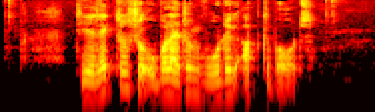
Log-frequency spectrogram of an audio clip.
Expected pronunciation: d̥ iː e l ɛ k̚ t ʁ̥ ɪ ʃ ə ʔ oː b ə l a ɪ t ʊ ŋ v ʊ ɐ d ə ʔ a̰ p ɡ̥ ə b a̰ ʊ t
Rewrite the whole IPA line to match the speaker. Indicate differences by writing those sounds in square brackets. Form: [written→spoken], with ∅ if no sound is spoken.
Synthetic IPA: d̥ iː e l ɛ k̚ t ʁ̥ ɪ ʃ ə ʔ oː b [ə→ɐ] l a ɪ t ʊ ŋ v ʊ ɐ d ə ʔ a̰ p ɡ̥ ə b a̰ ʊ t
